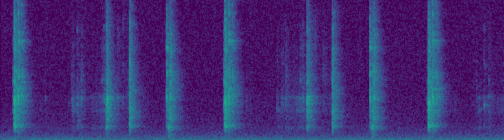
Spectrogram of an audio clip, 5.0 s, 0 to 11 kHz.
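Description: A 35mm SLR camera's mechanism being worked by hand, giving about ten sharp mechanical clicks at uneven spacing, some in quick pairs.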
